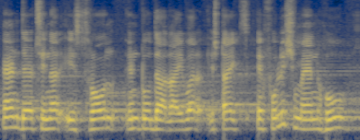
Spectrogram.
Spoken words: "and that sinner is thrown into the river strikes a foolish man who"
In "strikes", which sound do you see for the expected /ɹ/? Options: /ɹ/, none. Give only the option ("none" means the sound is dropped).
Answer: none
